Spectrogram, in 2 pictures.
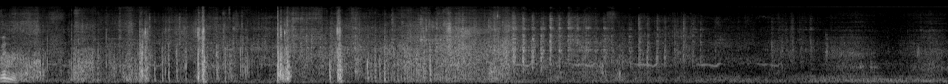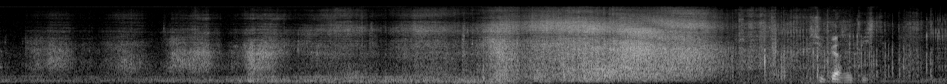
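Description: A few sharp clicks as ski boots snap into bindings. Then alpine skis scrape and hiss over packed snow through a series of turns, loudest in a long carved turn that sprays snow near the end.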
